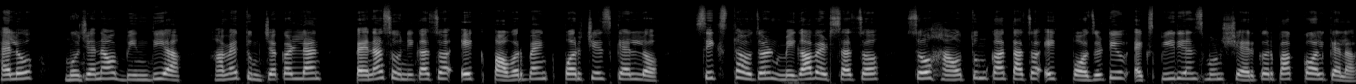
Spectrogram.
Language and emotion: Goan Konkani, neutral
